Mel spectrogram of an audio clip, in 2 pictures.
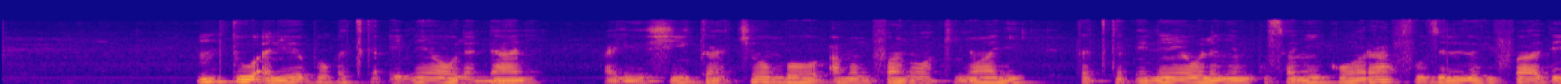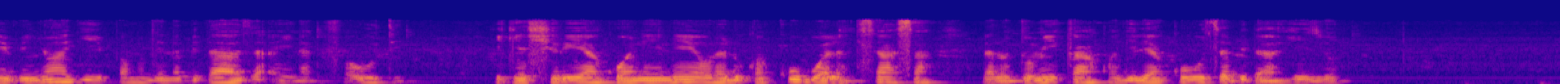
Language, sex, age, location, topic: Swahili, male, 25-35, Dar es Salaam, finance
